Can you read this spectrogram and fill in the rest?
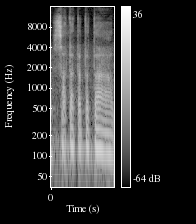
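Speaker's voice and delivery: quick, soft stuttering sound effect; rapid hushed string of syllables; imitated bullet whizz. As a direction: mimic a bullet zipping past. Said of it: "they literally heard it go".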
